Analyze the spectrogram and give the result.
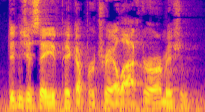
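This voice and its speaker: An actor playing a direct, businesslike military commander in a video game, speaking plainly and asking pointed questions. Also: male voice, fairly low pitch, racing, a little hiss or hum, close to an everyday voice. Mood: probing, concerned. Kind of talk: video game dialogue acting.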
